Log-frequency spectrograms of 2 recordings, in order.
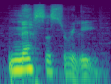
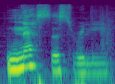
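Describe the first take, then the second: Both takes have the same delivery.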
